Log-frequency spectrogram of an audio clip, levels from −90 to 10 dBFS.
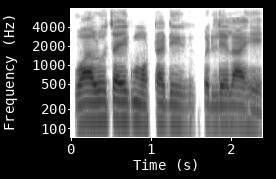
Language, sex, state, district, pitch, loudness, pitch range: Marathi, male, Maharashtra, Pune, 120 Hz, -16 LUFS, 115-130 Hz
